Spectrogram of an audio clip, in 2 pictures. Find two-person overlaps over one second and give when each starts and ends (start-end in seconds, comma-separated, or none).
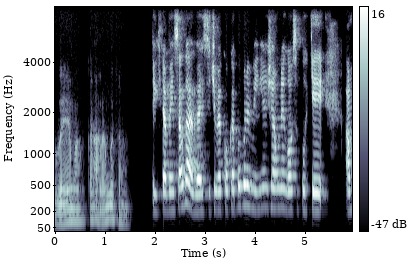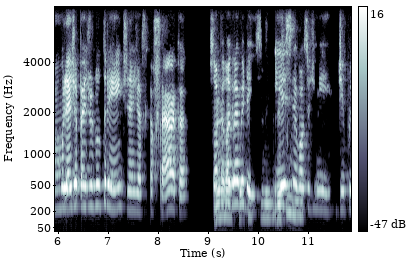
9.1-10.9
